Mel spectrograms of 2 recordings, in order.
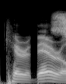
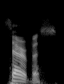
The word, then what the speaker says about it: Cerberus: Yeah, The original is Kerberos, which you might recognize from Cardcaptor Sakura. That's the original Greek. But when we brought over, the pronunciation got switched, and we pronounced it Cerebus.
